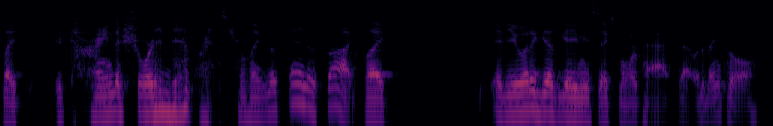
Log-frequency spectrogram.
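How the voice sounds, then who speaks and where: A man with a low voice chats casually as he opens card packs for viewers. His nose is sniffly and whistles as he talks. He rambles along candidly. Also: normal speed, mellow. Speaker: video host. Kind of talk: casual card pack opening commentary.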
